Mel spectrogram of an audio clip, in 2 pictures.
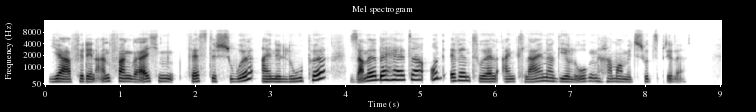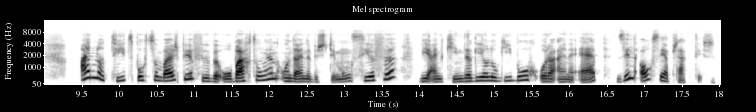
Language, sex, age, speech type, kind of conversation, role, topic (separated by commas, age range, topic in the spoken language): German, female, 40-44, read, expert-assistant, expert, Wie kann man einen spannenden Ausflug planen, um geologische Besonderheiten in der eigenen Region zu entdecken?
